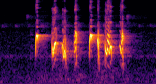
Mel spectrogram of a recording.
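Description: Stripe-throated bulbul giving two quick bubbly phrases of four or five liquid, mid-high chirping notes each, close together and loud, with a quiet background.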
